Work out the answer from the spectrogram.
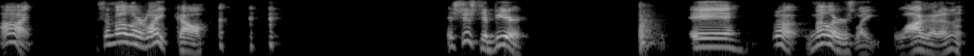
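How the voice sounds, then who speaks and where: A man with a strong Scottish Highland accent hosting a casual live chat, joking, laughing often and dropping "aye" and "eh" into his talk. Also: very animated, takes it slowly, long pauses, highs cut off. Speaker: livestream host.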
